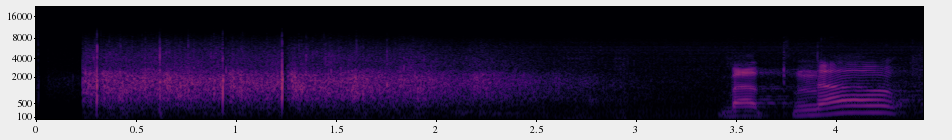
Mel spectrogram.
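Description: A small crowd applauds in a large echoing hall, then fades.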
